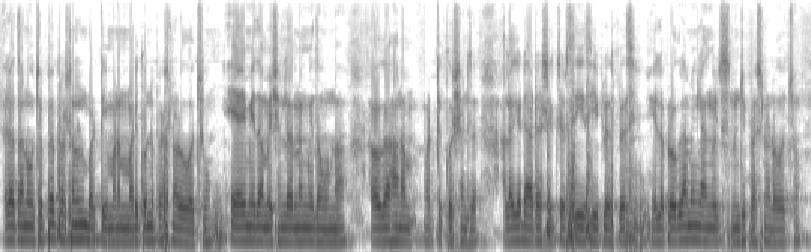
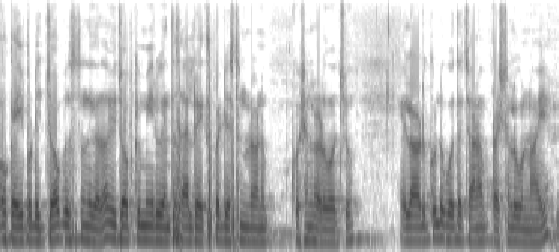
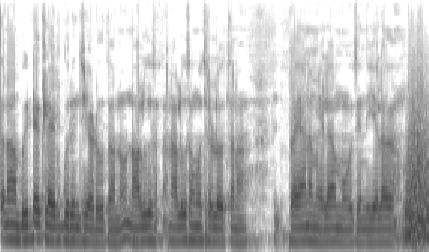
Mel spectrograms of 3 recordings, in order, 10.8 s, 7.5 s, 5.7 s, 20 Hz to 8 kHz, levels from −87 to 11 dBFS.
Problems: background conversations at intervals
